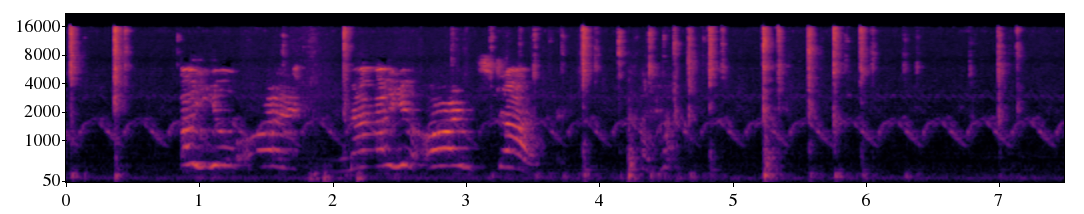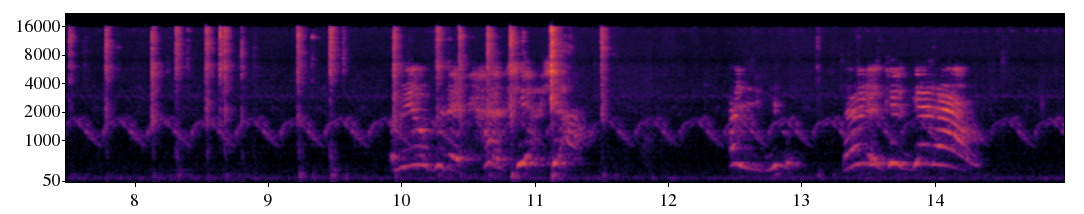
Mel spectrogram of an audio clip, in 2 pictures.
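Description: An ambulance siren wails in a fast, steady warble.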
